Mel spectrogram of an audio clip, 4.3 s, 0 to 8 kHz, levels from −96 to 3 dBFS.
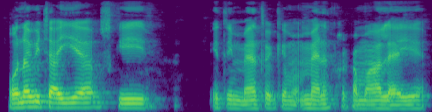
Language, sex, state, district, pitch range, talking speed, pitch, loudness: Hindi, male, Uttar Pradesh, Gorakhpur, 110-125 Hz, 165 wpm, 115 Hz, -18 LUFS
